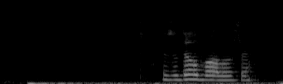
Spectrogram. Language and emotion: Russian, neutral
